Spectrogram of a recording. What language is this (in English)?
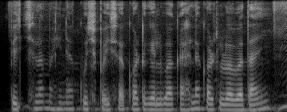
Bhojpuri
